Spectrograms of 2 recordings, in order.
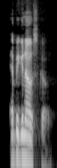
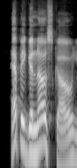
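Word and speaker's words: epigenosko (ἐπιγινώσκω): Another word here, the word new, K-N-E-W. I tell you, these verses are packed. That word new in Greek is epigenosko. E-P-I-G-N-O, long O, S-K, long O, epigenosko. Epigenosko, you know, means to know full or fully and completely.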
